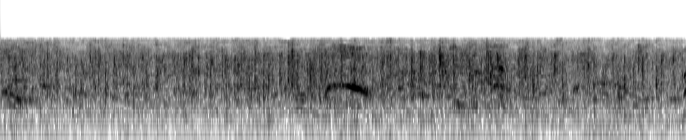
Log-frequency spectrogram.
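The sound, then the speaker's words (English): A church audience claps their hands for the Lord in steady, dense applause for several seconds, with faint voices mixed in beneath the clapping. “Give the Lord a good hand clap if you want to be a part of God's church and God's revival.”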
